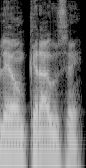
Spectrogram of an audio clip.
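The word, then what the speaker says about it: León Krauze: I'm Leon Krause. I'm a journalist at Univision based in Los Angeles, California. That's the way it should be pronounced.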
